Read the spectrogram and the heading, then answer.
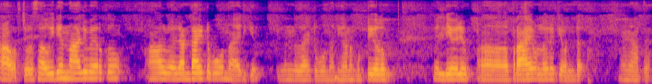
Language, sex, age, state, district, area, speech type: Malayalam, female, 45-60, Kerala, Kottayam, rural, spontaneous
